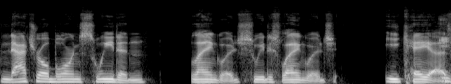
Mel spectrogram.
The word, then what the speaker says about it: IKEA: I guess it's actually pronounced IKEA.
